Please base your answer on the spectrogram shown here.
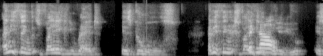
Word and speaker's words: gules: is when you say gules, which is just red, and it's, you know, it looks kind of French, but it's pronounced in the English way.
